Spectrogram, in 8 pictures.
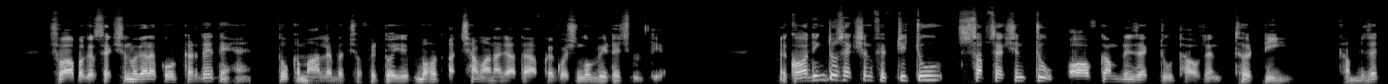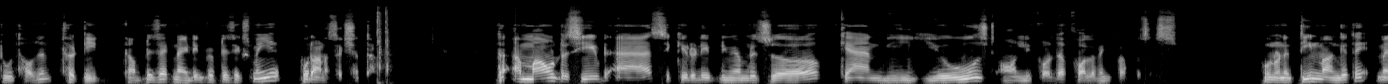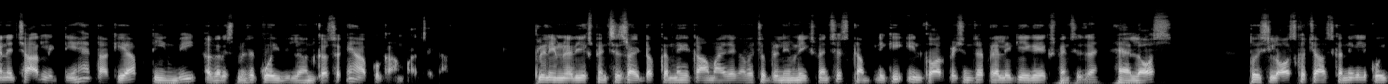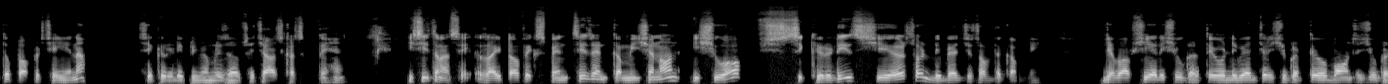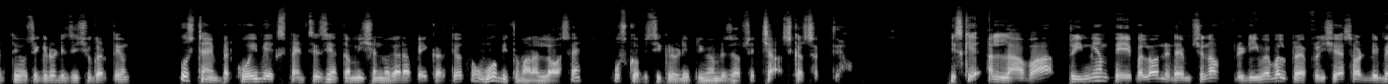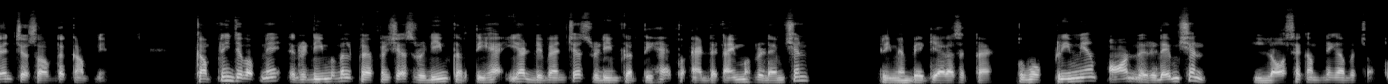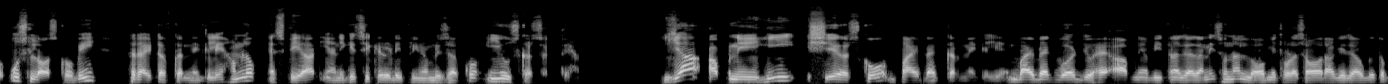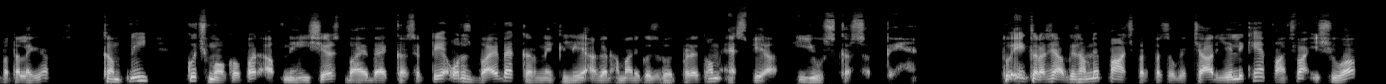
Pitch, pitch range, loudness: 105 Hz, 100-125 Hz, -19 LUFS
